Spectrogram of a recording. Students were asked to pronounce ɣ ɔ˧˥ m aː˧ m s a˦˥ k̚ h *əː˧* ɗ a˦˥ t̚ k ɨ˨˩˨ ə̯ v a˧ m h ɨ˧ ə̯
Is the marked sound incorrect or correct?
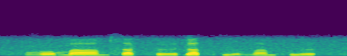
incorrect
